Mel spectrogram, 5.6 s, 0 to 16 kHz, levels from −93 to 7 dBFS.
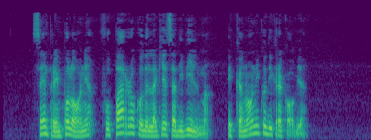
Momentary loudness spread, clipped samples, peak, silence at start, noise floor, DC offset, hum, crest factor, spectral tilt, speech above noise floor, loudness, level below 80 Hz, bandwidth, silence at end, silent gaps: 11 LU; under 0.1%; -2 dBFS; 0.5 s; -70 dBFS; under 0.1%; none; 18 dB; -8 dB/octave; 51 dB; -19 LUFS; -56 dBFS; 11.5 kHz; 1 s; none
